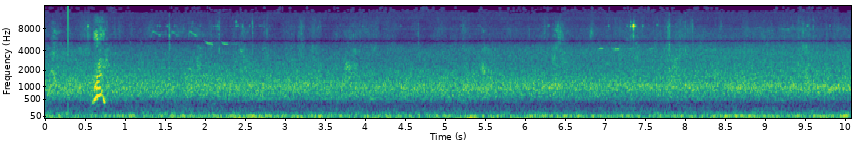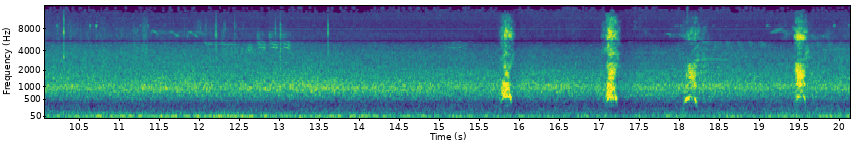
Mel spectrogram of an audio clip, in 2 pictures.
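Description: A dog gives short, sharp yelps now and then.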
